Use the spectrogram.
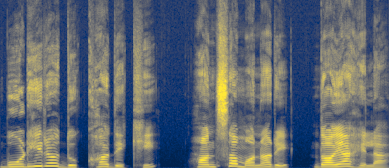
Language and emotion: Odia, neutral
